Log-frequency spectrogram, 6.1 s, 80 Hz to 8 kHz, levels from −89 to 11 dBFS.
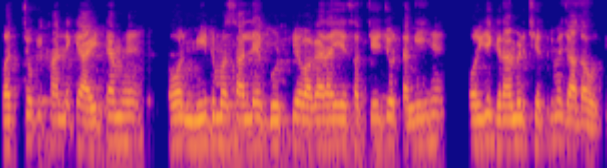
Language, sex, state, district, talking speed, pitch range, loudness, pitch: Hindi, male, Uttar Pradesh, Jyotiba Phule Nagar, 245 wpm, 150-165 Hz, -19 LUFS, 155 Hz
